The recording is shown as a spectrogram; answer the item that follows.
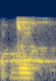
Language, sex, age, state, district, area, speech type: Urdu, male, 18-30, Uttar Pradesh, Saharanpur, urban, conversation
